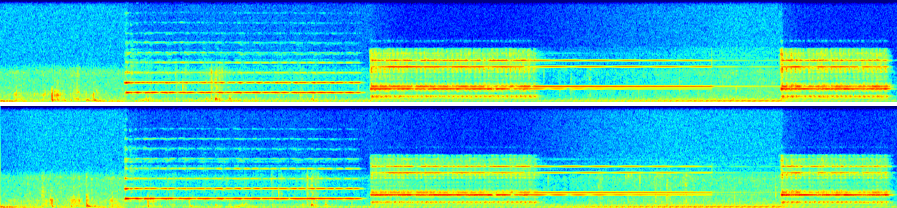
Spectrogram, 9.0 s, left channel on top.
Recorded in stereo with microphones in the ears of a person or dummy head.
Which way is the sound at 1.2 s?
30° right (ahead or behind).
